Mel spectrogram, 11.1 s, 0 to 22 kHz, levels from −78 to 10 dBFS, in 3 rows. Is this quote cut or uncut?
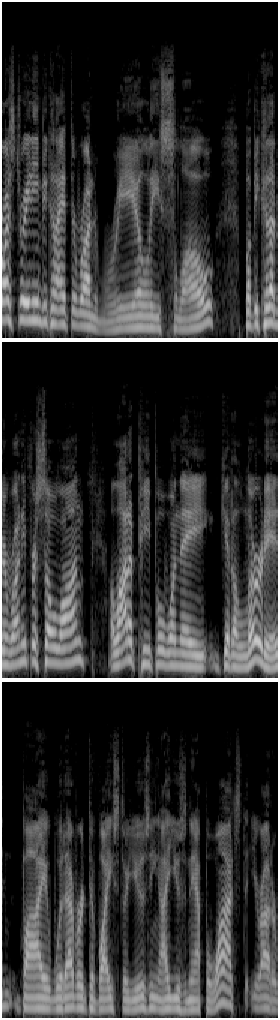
uncut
